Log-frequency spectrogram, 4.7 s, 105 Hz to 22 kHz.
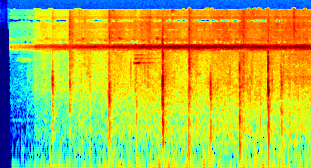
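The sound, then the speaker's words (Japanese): Footsteps climbing 85 stone steps at a steady pace, many crisp treads in an even rhythm over a constant high insect drone and a low background rumble. “これを今から登っていこうかというふうに思ってるんですけど。 はあ、大変ですね。 はあ、これホームページ上では85段というふうに言われております。ほな、まあ、いっぺん、この85段、 はい、 登っていきましょうか。”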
